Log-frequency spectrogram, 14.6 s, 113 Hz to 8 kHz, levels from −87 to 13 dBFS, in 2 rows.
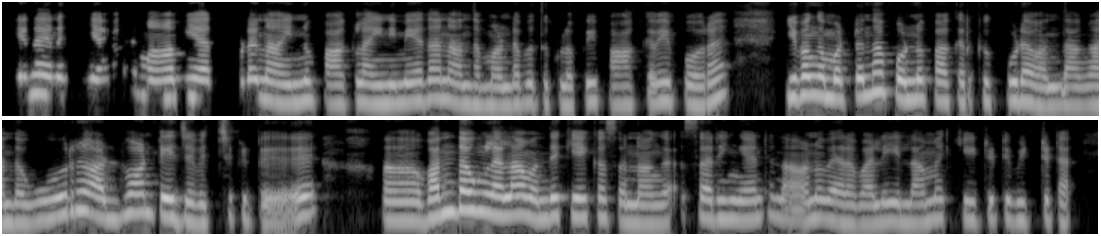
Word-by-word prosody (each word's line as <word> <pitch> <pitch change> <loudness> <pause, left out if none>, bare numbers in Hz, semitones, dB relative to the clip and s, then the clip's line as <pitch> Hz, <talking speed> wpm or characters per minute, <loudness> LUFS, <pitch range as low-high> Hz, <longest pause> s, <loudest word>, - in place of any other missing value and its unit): ஏன்னா, 265 +2 +1
எனக்கு 240 -1 -3 0.2
யார் 225 - -9 0.2
மாமியார் 225 0 +2 0.2
கூட 225 - +1
நான் 190 -2 +2
இன்னும் 205 +1 -1
பார்க்கல. 185 +1 -1
இனிமே 190 +2 +1
தான் 220 -1 0
நான் 190 -2 -1
அந்த 175 -1 -3
மண்டபத்துக்குள்ள 180 0 -4
போய் 195 - -1
பார்க்கவே 180 +3 -3
போறேன். 195 +8 -1 0.5
இவங்க 250 0 +5
மட்டும் 230 +4 +2
தான் 285 -2 +1
பொண்ணு 220 +1 +4
பார்க்கிறக்கு 200 0 -4
கூட 205 -1 +3
வந்தாங்க. 170 0 -3
அந்த 175 0 -1 0.2
ஒரு 250 +5 +3
அட்வான்டேஜ 220 -1 +2
வச்சுக்கிட்டு 200 +3 -7 0.8
அ - - +2 0.3
வந்தவங்கள 265 +1 +6
எல்லாம் 230 0 +6
வந்து 215 +2 +3
கேட்க 215 0 +1
சொன்னாங்க. 170 -1 -2 0.2
சரிங்கன்ட்டு 200 +1 -2
நானும் 205 0 -2
வேற 175 - -2
வழி 175 +2 -2
இல்லாம 175 +4 -3
கேட்டுட்டு 200 +1 -6
விட்டுட்டேன். 185 -1 -9
200 Hz, 165 wpm, -22 LUFS, 180-225 Hz, 0.8 s, வந்தவங்கள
